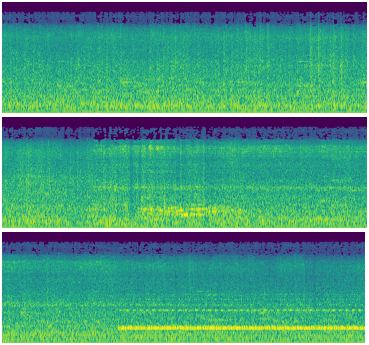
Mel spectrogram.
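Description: Steady rumble of a railway station yard with an electric locomotive moving along the tracks. About two-thirds in, a steady held tone, likely a platform bell or buzzer, begins and runs on, louder than the rumble.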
